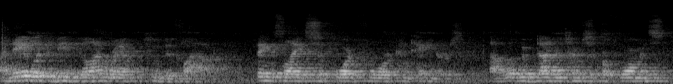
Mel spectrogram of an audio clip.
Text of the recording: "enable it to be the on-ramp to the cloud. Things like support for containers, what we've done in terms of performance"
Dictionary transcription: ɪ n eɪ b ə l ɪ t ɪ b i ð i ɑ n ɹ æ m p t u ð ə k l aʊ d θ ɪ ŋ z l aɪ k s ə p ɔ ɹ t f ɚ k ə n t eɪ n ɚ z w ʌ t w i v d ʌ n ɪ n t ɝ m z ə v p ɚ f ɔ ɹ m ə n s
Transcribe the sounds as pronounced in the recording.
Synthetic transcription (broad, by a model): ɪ n eɪ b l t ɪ b i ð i ɑ n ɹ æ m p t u ð ə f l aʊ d θ ɪ ŋ z l aɪ k s ə p ɔ ɹ t f ɚ k n t eɪ n ɚ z w ʌ t w i v d ʌ n ɪ n t ɝ m z ə v p ɚ f ɔ ɹ m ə n s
